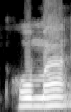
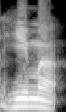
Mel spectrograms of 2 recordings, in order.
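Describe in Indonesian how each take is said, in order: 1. Vokal pertama adalah u. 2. Vokal pertama adalah i. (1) "bisa dhammah" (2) "bisa kasroh"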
